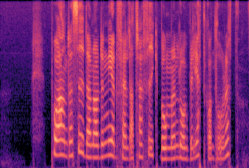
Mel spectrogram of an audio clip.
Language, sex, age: Swedish, female, 33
